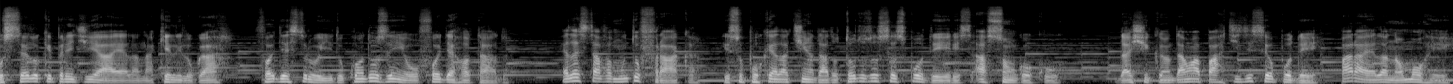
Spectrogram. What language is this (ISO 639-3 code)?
por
